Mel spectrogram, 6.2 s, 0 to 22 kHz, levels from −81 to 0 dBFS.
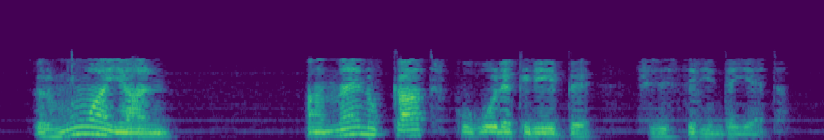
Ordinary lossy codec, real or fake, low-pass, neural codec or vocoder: AAC, 16 kbps; real; 10.8 kHz; none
